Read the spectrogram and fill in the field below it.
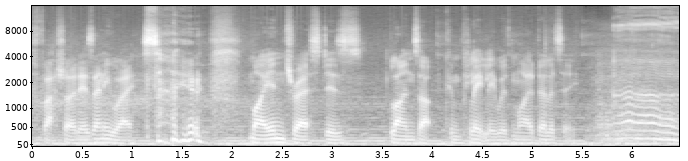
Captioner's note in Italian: risata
